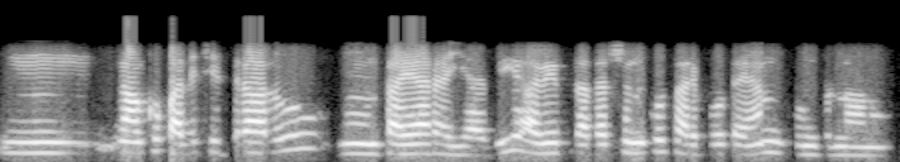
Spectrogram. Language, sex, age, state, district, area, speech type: Telugu, female, 45-60, Telangana, Medchal, urban, conversation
